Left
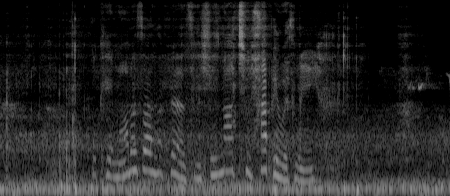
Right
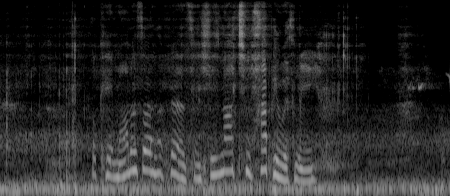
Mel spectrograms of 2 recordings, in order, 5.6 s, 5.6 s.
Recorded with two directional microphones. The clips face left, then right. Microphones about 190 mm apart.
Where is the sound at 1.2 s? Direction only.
50° right (ahead or behind).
